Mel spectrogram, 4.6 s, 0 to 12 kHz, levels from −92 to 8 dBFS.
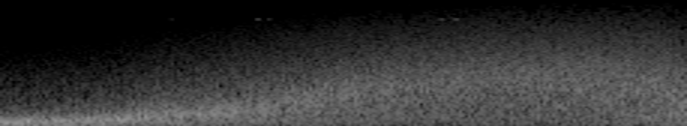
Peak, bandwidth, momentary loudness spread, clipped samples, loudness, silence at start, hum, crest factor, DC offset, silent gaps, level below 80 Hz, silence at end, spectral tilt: -28 dBFS; 11 kHz; 4 LU; under 0.1%; -43 LUFS; 0 s; none; 14 dB; under 0.1%; none; -54 dBFS; 0 s; -7 dB/octave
